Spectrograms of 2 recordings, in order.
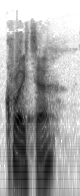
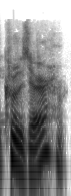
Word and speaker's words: Kreutzer: Robert Kreutzer. Did I pronounce it right with the German pronunciation? – Yeah, perfect. – Wow, look at that. Or as Americans would say, cruiser.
